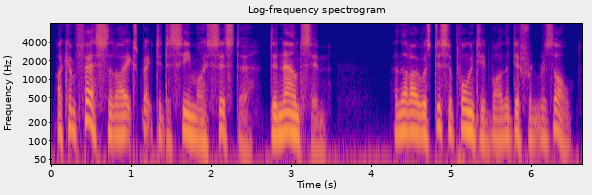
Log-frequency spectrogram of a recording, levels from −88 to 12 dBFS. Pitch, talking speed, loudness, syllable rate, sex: 120 Hz, 180 wpm, -20 LUFS, 5.9 syllables/s, male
